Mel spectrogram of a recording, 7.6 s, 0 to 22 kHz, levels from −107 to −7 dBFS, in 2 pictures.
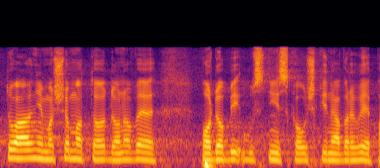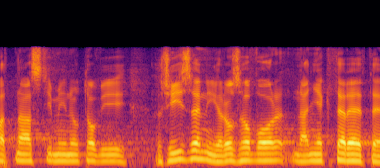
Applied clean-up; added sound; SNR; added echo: none; none; none; none.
